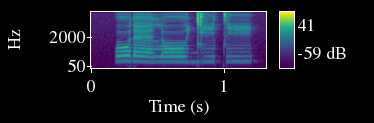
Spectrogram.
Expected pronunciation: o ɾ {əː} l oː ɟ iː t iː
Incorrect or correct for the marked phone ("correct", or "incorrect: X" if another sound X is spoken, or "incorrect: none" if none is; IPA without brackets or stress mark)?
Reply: incorrect: ɛː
